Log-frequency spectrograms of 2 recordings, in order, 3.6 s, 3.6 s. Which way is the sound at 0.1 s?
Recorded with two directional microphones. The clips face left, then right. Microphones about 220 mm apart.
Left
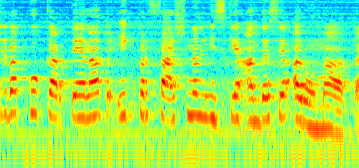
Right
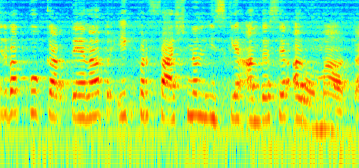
30° left (ahead or behind).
